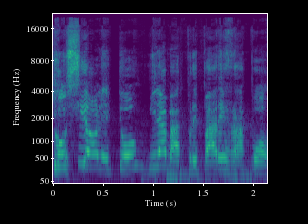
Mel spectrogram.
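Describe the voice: A woman's high-pitched voice with a slightly mellow tone, ordinary pitch variation, and a moderate pace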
